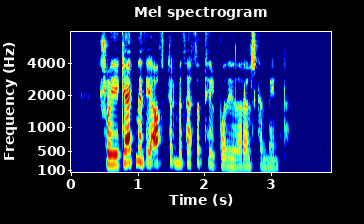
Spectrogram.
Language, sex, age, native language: Icelandic, female, 50-59, Icelandic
